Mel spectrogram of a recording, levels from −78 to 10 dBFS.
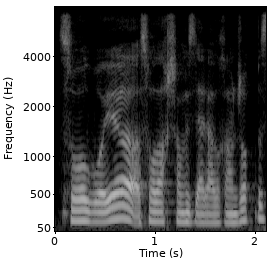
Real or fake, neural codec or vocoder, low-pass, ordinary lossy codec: real; none; 7.2 kHz; none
